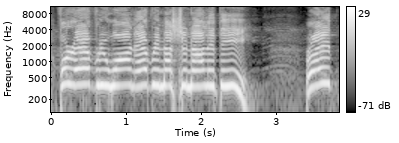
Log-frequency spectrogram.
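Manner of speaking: high, loud preacher calling out; excited, projected pulpit shout; rousing roll call. Real, not acted. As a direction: call each group out across the church. Calls out nationalities to congregation.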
